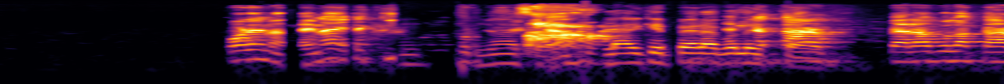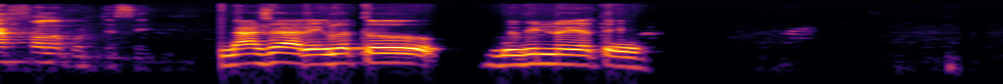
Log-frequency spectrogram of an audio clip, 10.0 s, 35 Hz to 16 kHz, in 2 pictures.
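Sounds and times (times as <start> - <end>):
man speaking: 1.4 - 8.4.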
